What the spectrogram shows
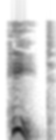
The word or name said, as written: heat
